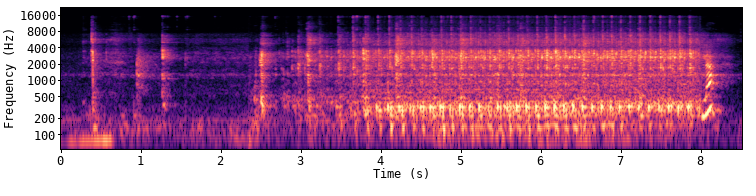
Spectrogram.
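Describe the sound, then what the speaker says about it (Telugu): A few separate mechanical clicks come first, then a sewing machine runs in a fast, steady whir while stitching the folded hem of a baby frock, close by, before stopping. "లోపలికి మలిచేసుకొని ఈ విధంగా కుట్టు అనేది పెట్టేసుకోవాలి"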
